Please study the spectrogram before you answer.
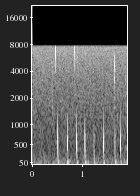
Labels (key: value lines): label: biophony, knock croak
recorder: SoundTrap 300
